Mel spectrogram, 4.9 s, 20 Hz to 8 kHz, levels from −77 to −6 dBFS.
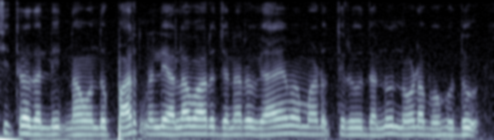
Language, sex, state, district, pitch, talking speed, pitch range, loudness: Kannada, male, Karnataka, Bangalore, 150 Hz, 110 wpm, 145-155 Hz, -22 LUFS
